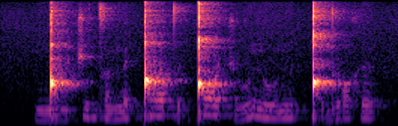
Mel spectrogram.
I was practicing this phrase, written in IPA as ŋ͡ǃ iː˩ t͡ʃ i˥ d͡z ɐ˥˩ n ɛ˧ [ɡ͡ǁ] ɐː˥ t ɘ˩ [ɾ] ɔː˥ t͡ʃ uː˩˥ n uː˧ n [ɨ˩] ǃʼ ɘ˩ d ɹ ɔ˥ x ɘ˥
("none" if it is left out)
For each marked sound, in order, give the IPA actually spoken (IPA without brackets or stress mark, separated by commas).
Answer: ɡ͡ǃ, ǃ, ɨ˧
